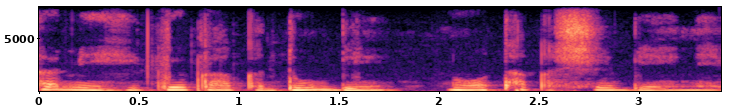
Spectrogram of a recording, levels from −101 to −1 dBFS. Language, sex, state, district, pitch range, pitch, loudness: Rengma, female, Nagaland, Kohima, 185-230 Hz, 205 Hz, -17 LUFS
